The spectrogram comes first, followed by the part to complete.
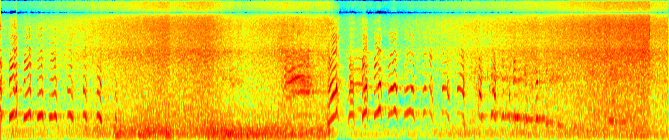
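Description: Two long fits of rapid, high-pitched laughter, the second beginning about halfway through and slowly falling in pitch, over the steady hiss of heavy rain.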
